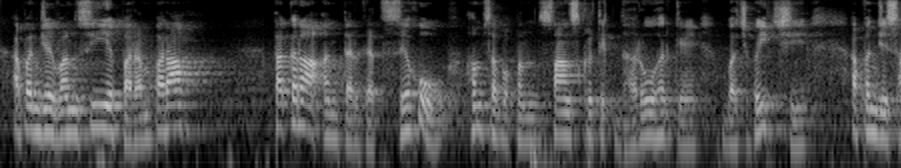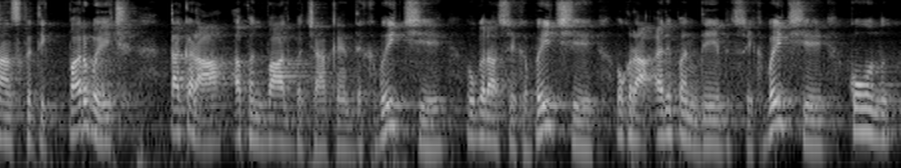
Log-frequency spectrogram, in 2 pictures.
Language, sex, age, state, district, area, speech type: Maithili, male, 45-60, Bihar, Madhubani, rural, spontaneous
